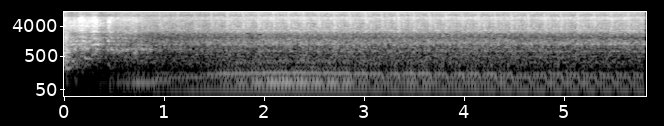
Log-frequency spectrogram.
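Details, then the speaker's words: Classic Mini engine's first start, compression spot on; short crank catches into a steady, even run with no knocks or misfires, before running out of fuel. "It runs. Cool. Need to obviously have a little tinker with why it's not going to be running permanently. But this is the first start."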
